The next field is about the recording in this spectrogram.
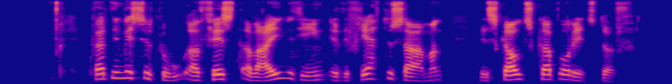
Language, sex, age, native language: Icelandic, male, 40-49, Icelandic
